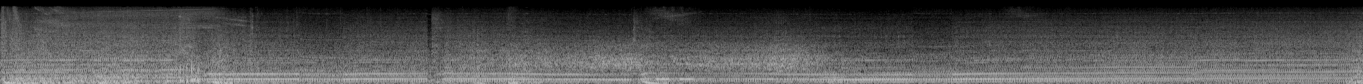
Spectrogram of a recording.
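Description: A car engine roars at high revs, shifting gears as it speeds up.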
